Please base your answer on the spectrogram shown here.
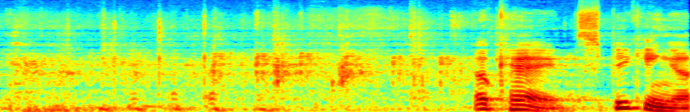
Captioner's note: audience applauding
